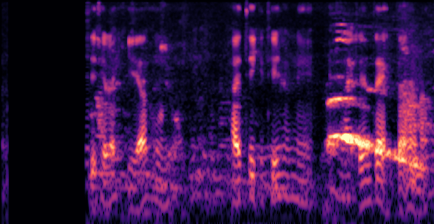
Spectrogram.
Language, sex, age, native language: Icelandic, male, 18-19, Icelandic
